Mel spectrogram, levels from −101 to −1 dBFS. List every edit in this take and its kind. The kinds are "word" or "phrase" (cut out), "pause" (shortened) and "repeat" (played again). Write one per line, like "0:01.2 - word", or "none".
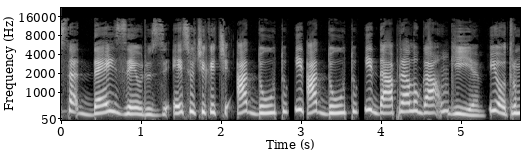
0:03.0 - repeat
0:04.8 - word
